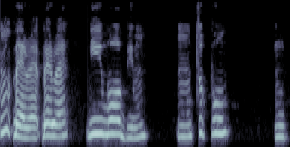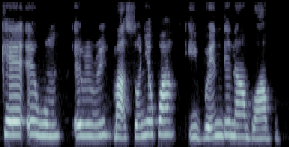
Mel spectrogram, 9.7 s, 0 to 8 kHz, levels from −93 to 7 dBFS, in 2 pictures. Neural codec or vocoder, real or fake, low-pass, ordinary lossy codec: none; real; 7.2 kHz; none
